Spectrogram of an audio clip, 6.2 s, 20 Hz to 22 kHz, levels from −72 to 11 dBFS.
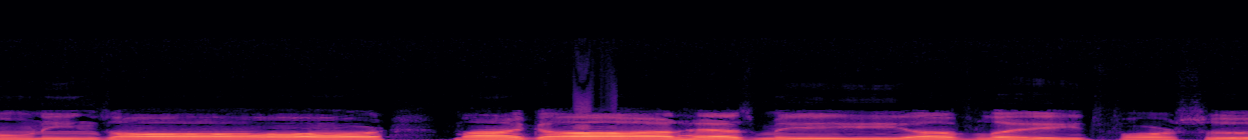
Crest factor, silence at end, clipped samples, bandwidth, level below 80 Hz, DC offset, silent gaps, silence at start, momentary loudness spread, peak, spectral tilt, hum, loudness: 14 dB; 0 s; under 0.1%; 7.6 kHz; -44 dBFS; under 0.1%; none; 0 s; 10 LU; 0 dBFS; -8 dB/octave; none; -14 LUFS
